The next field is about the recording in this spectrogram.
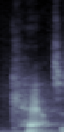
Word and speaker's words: qat: And there are so many times, I marked every single time, I think, in the book, when you mentioned a drug called Cat, is that how you pronounce it? Mm-hmm. Q-A-T? – Yep.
